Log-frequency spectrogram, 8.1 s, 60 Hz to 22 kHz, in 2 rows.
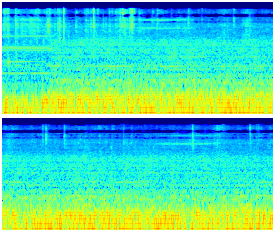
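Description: Steady low rumble of a Lumo Class 803 electric train running at speed, heard from inside the passenger carriage.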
